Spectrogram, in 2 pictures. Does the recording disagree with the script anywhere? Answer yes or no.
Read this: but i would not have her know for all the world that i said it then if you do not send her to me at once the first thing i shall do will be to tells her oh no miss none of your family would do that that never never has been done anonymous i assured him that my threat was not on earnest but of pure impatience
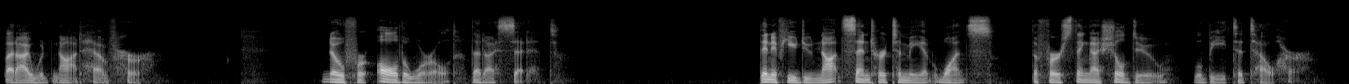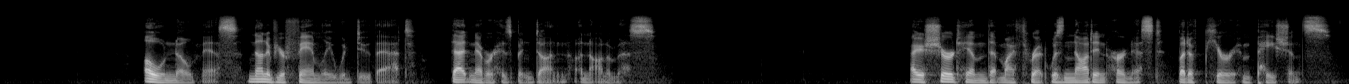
yes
